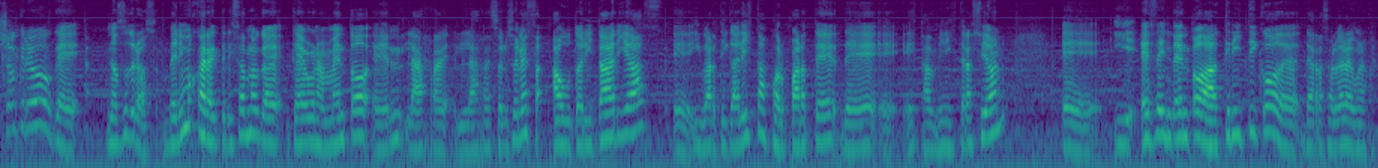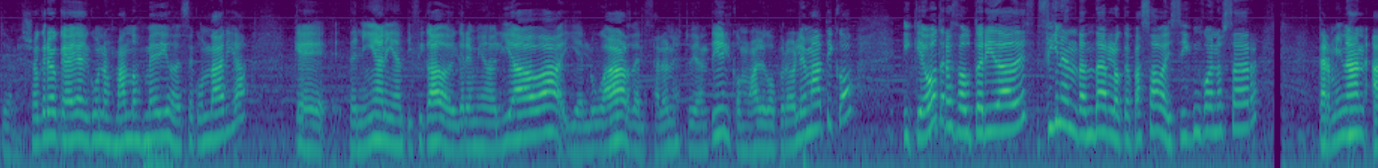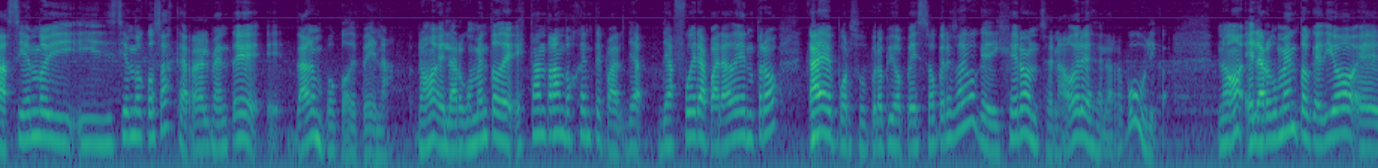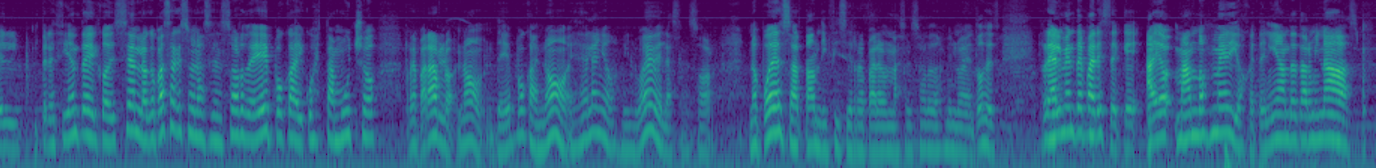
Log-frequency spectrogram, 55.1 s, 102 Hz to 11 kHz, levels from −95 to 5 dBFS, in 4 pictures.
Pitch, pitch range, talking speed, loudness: 220 Hz, 185-255 Hz, 180 wpm, -33 LUFS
